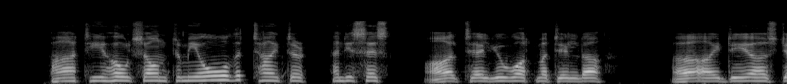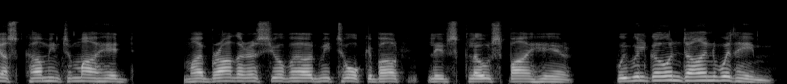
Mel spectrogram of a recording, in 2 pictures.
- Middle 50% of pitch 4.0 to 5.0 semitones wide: No, average, 3.1 semitones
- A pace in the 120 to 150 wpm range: No, average, 170 wpm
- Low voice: No, medium, 150 Hz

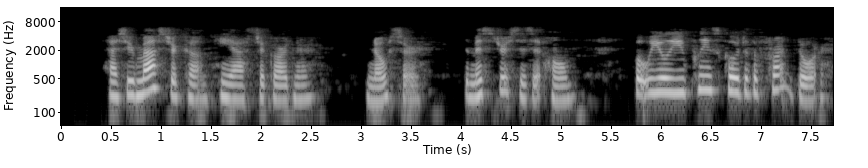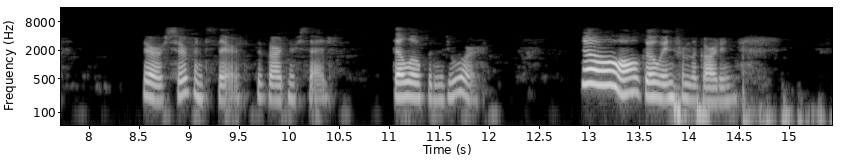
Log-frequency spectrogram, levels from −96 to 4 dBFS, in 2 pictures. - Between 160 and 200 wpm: Yes, average, 165 wpm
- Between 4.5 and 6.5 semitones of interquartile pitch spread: Yes, wide, 5.6 semitones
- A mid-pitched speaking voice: No, high, 205 Hz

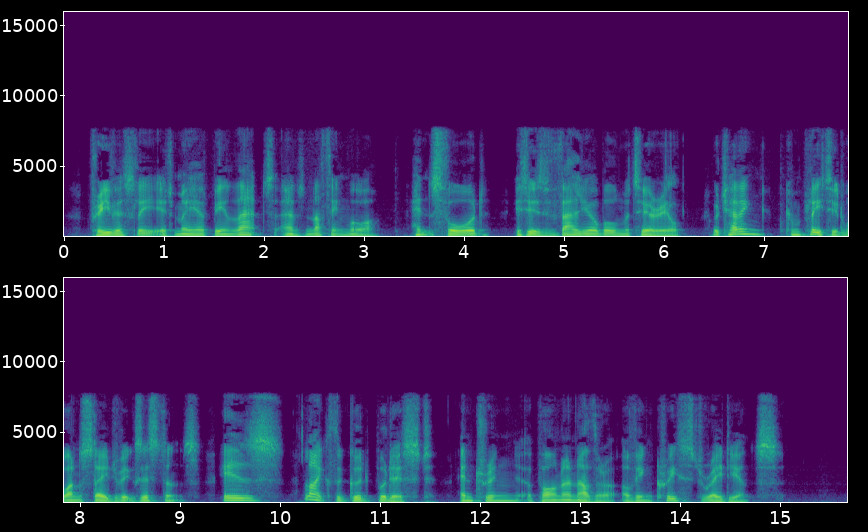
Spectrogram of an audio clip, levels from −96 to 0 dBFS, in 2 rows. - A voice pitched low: Yes, low, 100 Hz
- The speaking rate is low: Yes, slow, 120 wpm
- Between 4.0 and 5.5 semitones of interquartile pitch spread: Yes, average, 5.0 semitones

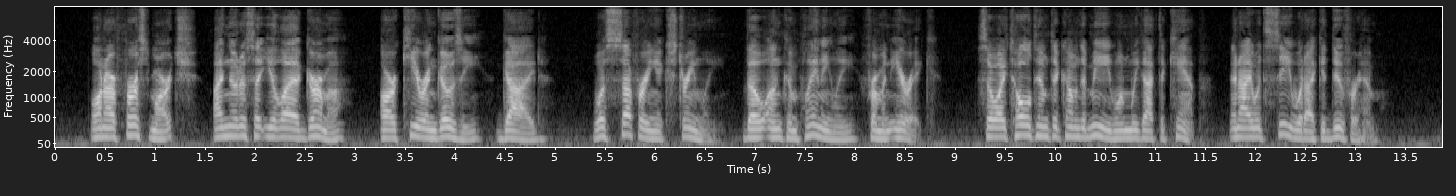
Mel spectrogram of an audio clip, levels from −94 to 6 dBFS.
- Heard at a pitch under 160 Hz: Yes, low, 135 Hz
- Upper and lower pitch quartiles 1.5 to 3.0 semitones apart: No, average, 3.9 semitones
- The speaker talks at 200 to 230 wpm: No, average, 175 wpm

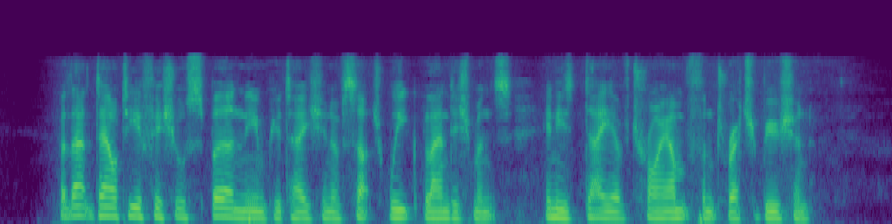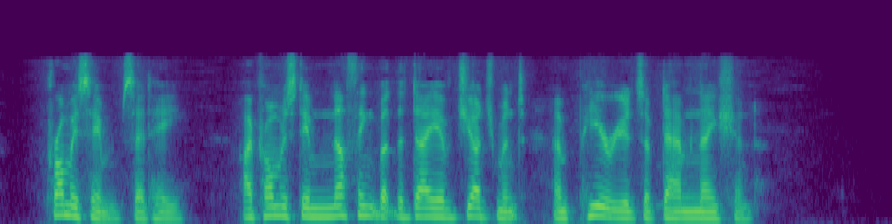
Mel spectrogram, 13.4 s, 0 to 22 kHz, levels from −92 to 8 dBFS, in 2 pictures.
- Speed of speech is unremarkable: Yes, average, 150 wpm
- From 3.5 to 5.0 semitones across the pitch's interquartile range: Yes, average, 3.9 semitones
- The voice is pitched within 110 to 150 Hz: Yes, low, 135 Hz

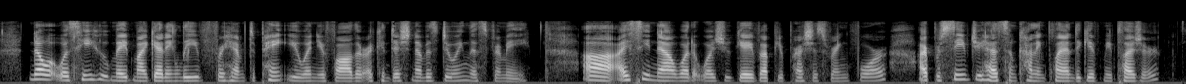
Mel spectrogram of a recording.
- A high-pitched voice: No, medium, 165 Hz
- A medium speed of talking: No, fast, 255 wpm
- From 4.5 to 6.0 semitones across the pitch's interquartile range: No, average, 2.9 semitones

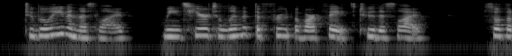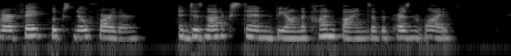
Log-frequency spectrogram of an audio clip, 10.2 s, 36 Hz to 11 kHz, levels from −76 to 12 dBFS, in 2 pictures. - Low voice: No, very high, 255 Hz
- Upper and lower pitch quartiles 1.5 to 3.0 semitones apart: Yes, average, 2.7 semitones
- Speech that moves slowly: No, fast, 205 wpm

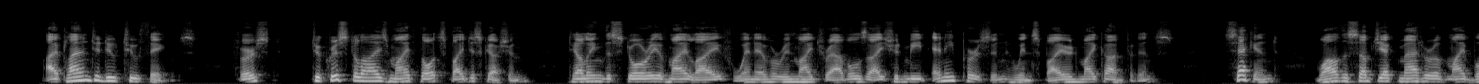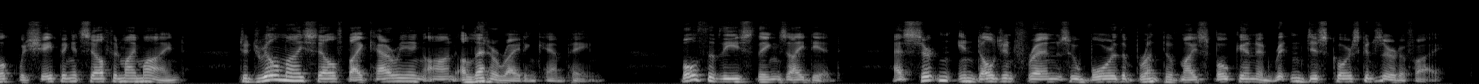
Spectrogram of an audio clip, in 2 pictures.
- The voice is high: No, low, 130 Hz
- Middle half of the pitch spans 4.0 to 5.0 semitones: No, average, 3.5 semitones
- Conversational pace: Yes, average, 155 wpm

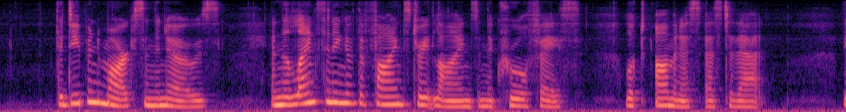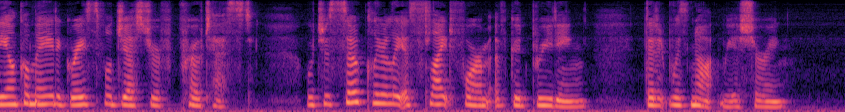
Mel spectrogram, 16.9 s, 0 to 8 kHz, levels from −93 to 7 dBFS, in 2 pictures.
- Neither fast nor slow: Yes, average, 165 wpm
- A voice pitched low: No, high, 190 Hz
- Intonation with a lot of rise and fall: No, average, 4.5 semitones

